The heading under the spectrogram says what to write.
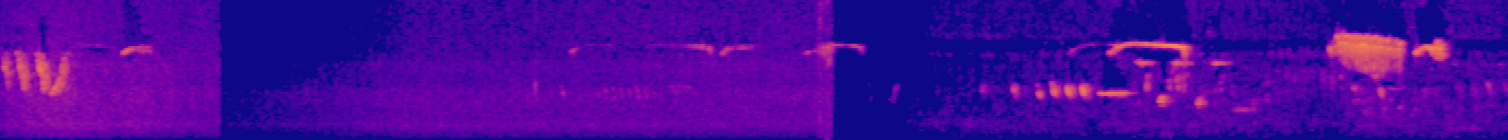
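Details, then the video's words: Several Cedar Waxwings at Léon Provancher marsh giving soft, very high, thin lisping whistles in brief strands, with louder chirping notes from other birds in the marsh joining near the end. "Jaseur d'Amérique, chant / Cedar Waxwing, song"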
